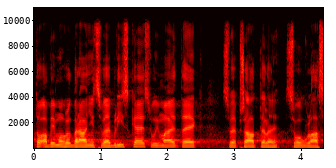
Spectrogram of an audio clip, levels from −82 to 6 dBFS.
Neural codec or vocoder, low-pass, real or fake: none; 9.9 kHz; real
